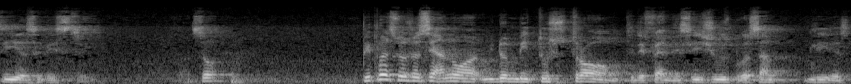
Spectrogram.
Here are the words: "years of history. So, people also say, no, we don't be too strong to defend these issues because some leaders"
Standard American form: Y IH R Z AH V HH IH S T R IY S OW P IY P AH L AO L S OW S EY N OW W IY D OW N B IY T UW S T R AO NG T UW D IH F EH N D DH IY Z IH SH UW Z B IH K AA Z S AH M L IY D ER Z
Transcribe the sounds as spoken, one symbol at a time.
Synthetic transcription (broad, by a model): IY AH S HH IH S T R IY S OW P IY P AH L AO S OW S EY N OW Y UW D OW N B IY T UW S T R AO NG T UW D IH F EH N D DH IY S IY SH UW S B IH K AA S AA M L IY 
